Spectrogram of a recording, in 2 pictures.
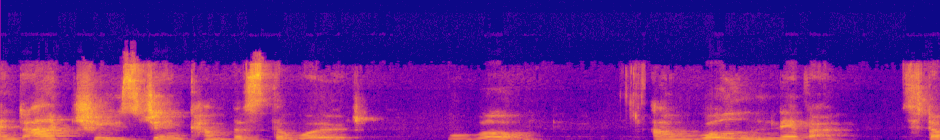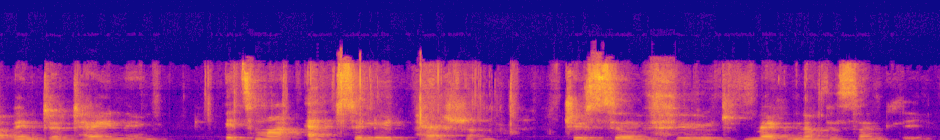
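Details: Adult woman with motor neuron disease, a progressive degenerative disease whose functioning worsens daily and which she says is audible in her voice; dysarthria (motor neuron disease).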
